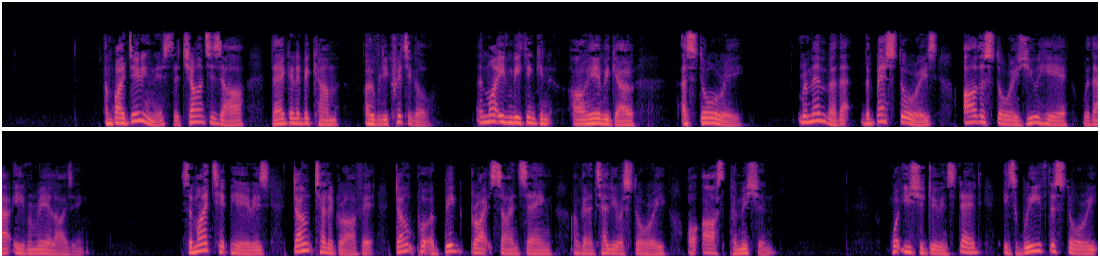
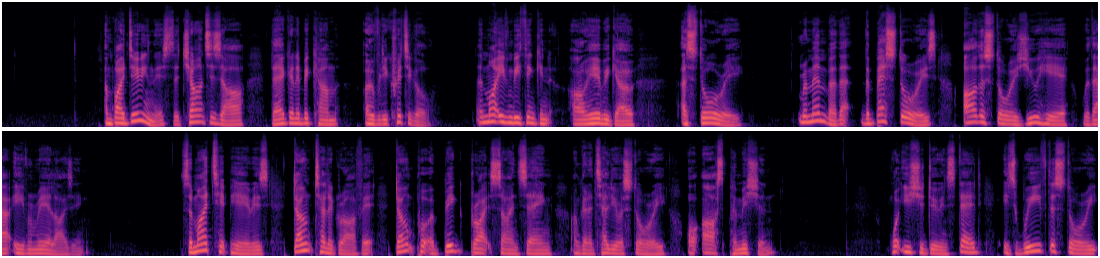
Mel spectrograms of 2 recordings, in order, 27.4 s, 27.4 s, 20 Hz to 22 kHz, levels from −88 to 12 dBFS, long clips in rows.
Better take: second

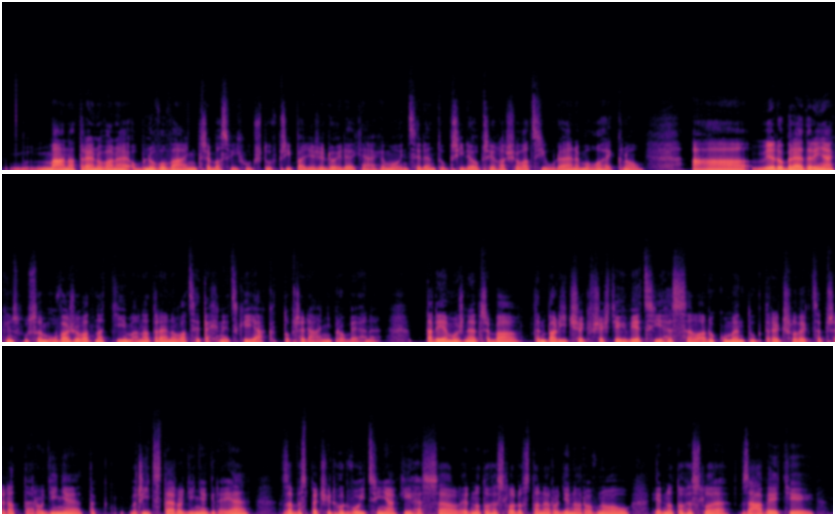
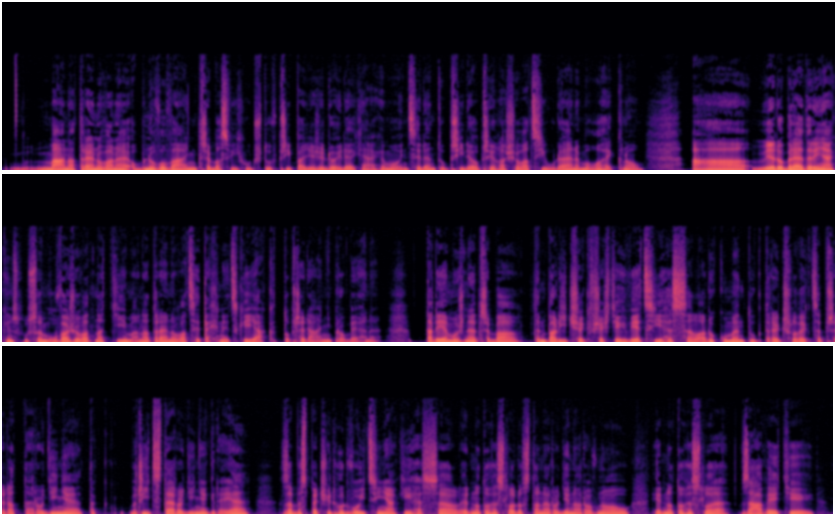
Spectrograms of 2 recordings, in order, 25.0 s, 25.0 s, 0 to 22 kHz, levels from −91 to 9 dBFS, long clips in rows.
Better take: second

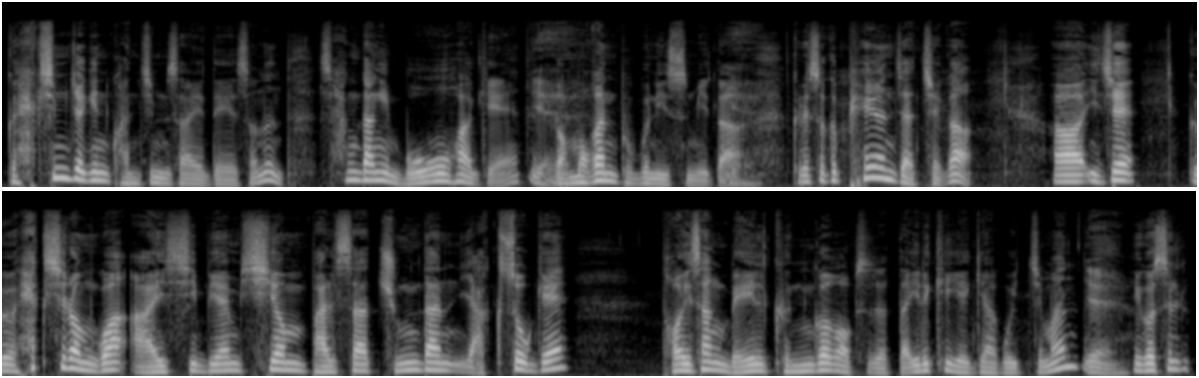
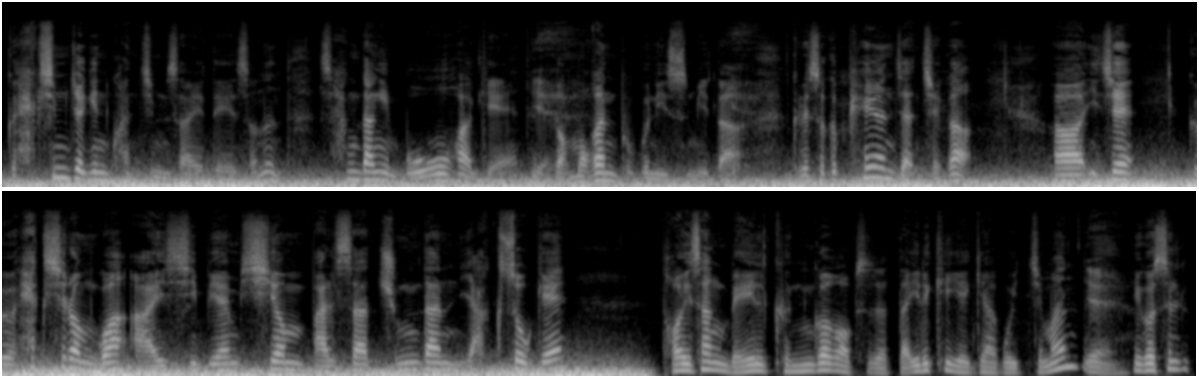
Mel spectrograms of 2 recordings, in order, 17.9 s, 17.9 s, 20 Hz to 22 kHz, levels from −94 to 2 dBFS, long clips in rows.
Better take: first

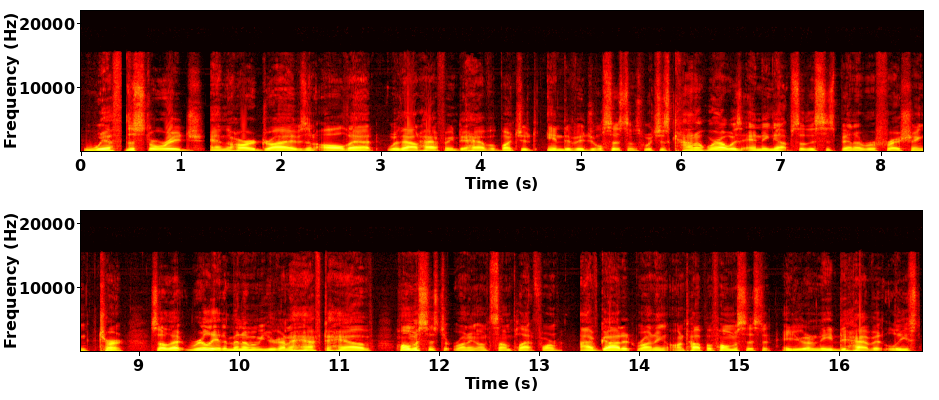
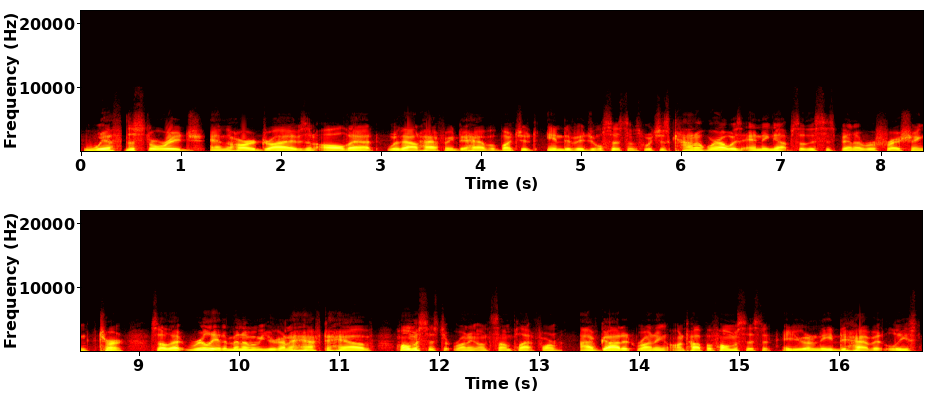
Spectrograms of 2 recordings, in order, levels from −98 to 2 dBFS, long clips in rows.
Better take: first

